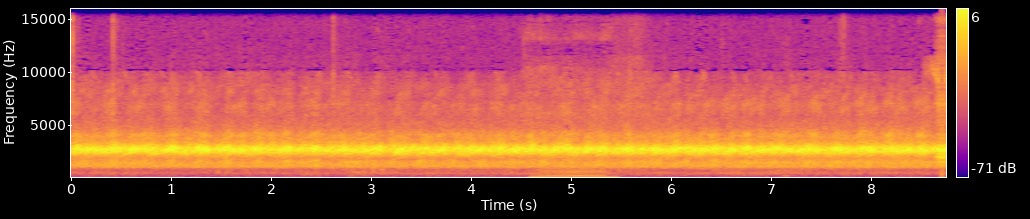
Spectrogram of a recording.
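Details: Japanese tree frog calling at night on 3 May 2020, throat vocal sac inflated nearly as large as its body; a dense, unbroken high buzzing chorus holds steady throughout, with a brief low harmonic tone near the middle.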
